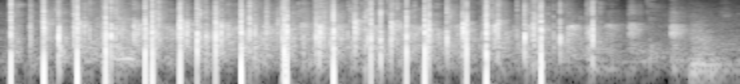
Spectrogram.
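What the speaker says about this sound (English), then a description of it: "a round of applause needs to go out to them as well" Committee members at a city council meeting get a round of applause: close, dense clapping from a room of hands, loud and steady for about four seconds before thinning out into a few scattered claps.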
